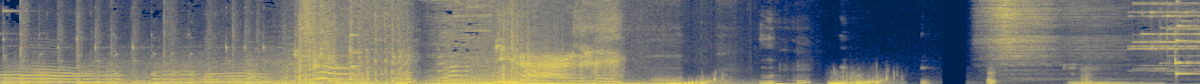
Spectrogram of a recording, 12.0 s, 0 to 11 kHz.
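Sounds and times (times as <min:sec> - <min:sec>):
cartoon character voice: 0:04.4 - 0:06.2.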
